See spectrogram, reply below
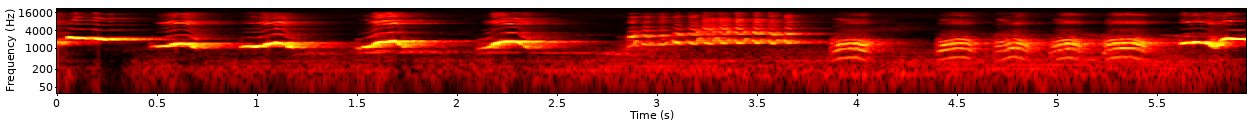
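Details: Morning song of a Chinese hwamei meant to stir other birds to reply: rich whistled notes repeated in quick phrases, shifting to a run of rapid buzzy, arched notes, then a bright whistle at the end.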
